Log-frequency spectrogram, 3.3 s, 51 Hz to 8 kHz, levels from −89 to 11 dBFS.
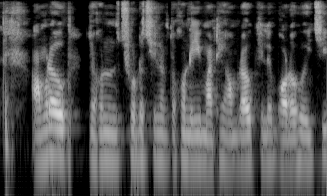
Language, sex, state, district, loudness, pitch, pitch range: Bengali, male, West Bengal, North 24 Parganas, -17 LUFS, 125 Hz, 120-130 Hz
